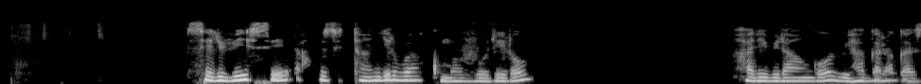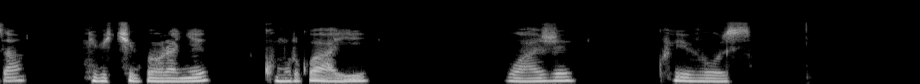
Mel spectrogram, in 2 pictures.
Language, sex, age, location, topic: Kinyarwanda, female, 50+, Kigali, government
